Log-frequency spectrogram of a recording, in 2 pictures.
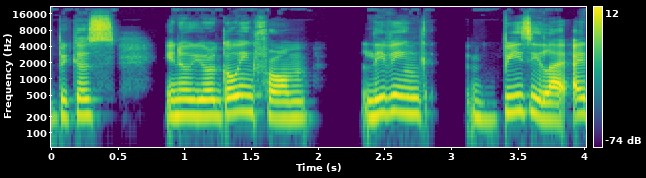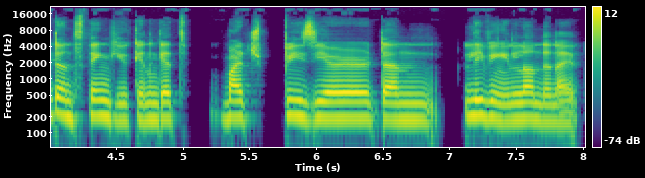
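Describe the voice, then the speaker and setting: A woman's voice: medium pitch, dark tone, clear, resonant tone, no echo, clean studio sound. A woman in her thirties hosting a podcast, asking long rambling questions full of "like". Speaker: podcast host. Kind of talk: conversational interview.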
